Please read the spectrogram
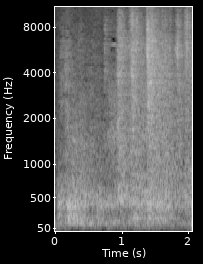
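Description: A dog running through a fabric agility tunnel: loud rustling and scraping of the tunnel cloth that starts suddenly, with several stronger swishes in the second half.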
